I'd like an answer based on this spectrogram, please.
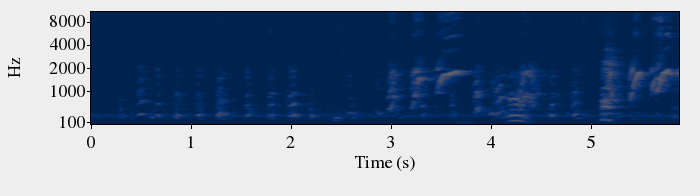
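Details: Cardigan Welsh Corgi puppies being bad give a fast run of short, high yips, about four a second, that turn into rising squeaky whines and sharp yelps in the last seconds.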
